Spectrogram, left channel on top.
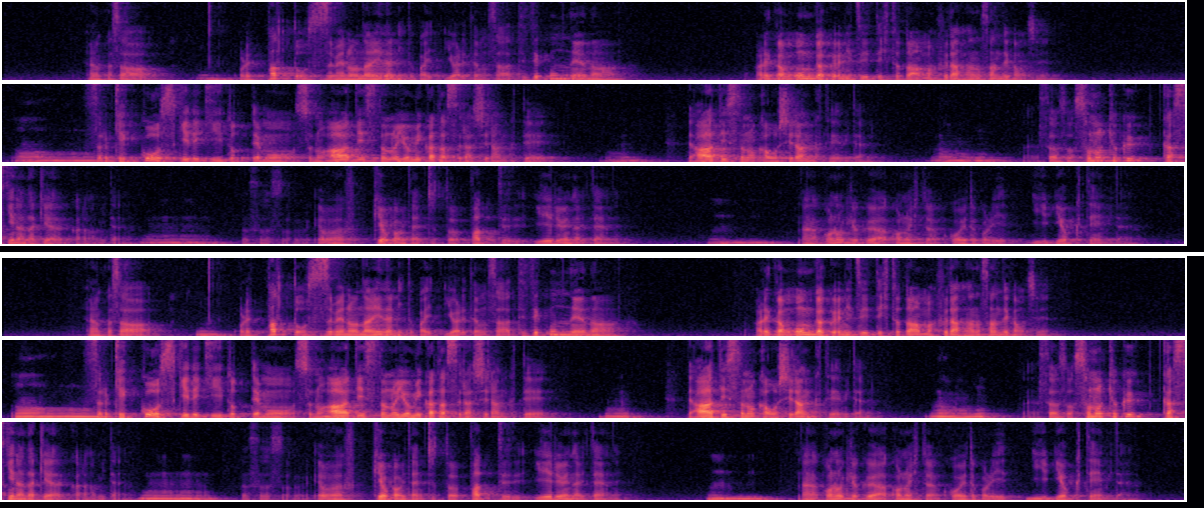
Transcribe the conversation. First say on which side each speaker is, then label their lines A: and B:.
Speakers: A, on the right; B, on the right.
A: なんかさ、
B: うん、
A: 俺パッとおすすめの何々とか言われてもさ出てこんねえな
B: うん。
A: あれかも音楽について人とあんま普段話さんでかもしれん
B: ああ、
A: それ結構好きで聞いとってもそのアーティストの読み方すら知らんくて
B: うん、うん、
A: でアーティストの顔知らんくてみたいな
B: なるほど。
A: そうそうその曲が好きなだけやからみたい
B: うん、
A: なそうそうそうやっぱ清香みたいにちょっとパッて言えるようになりたいよね
B: うん、
A: なんかこの曲はこの人のこういうところいい良くてみたい
B: うん。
